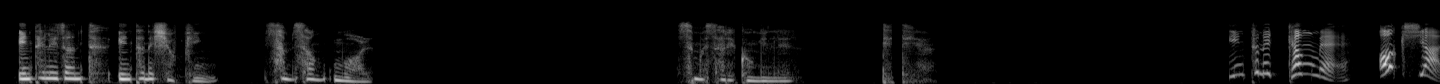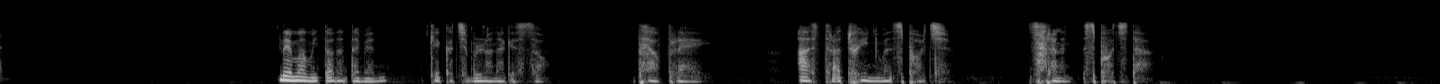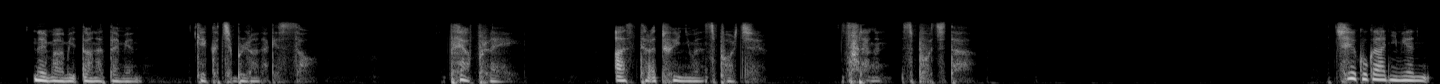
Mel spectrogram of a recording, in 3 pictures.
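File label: Korean female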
